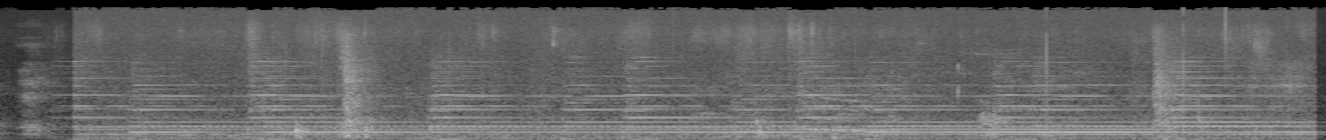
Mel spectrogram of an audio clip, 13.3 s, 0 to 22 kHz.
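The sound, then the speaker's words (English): Church bells ring continuously at 11:15, their overlapping strikes blending into a loud, sustained shimmering drone with irregular clangs throughout. No voices can be heard. “Now, we have not heard those bells ring like that in the time that I've been with you, and I've been with you seven and a half years.”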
